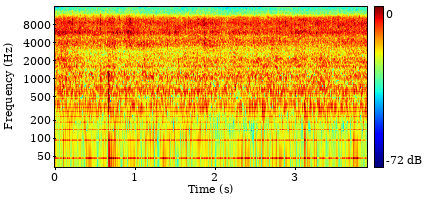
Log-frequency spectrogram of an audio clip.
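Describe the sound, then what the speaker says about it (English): Ground turkey sizzles in a hot pan as it crisps, a dense, steady hiss of frying fat that stays close and even throughout, with no talking over it. "I'm going to just let this turkey crisp up a little bit"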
